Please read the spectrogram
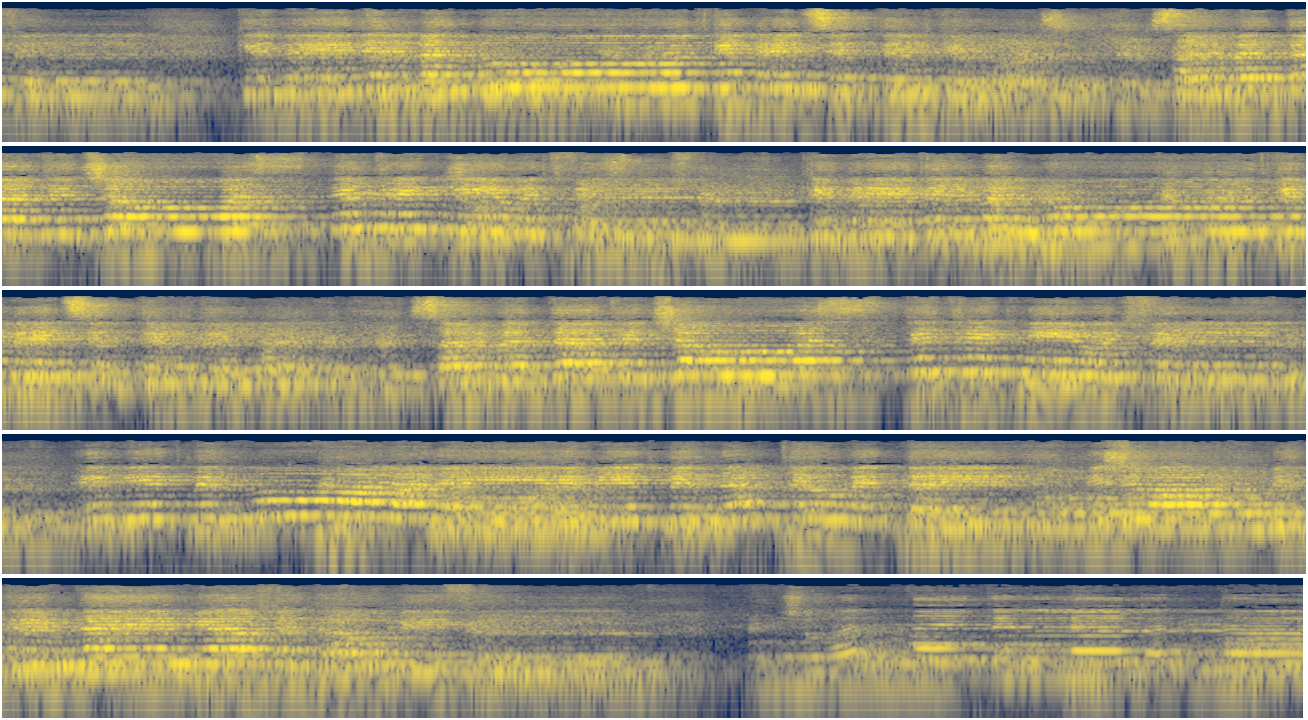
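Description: Mixed choir of men and women singing a cappella in several voice parts, in phrases with a short break about a second in and another just past halfway; the phrase dies away just before the end.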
